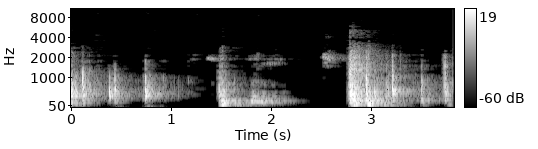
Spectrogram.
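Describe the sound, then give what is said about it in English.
A store's side door opens and swings shut with a few solid wooden thumps and rattles as Hopalong Cassidy sneaks in, followed by a louder bang and some clattering movement, with no voices. “And he comes sneaking in my side door.”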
